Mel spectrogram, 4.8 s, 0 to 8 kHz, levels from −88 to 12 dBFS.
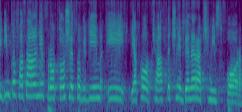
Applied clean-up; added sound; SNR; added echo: neural separator model SepFormer DNS4.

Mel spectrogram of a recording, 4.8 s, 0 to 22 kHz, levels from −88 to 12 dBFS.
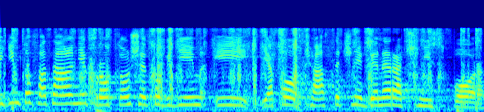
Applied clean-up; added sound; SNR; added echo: none; Writing; 9 dB; none.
